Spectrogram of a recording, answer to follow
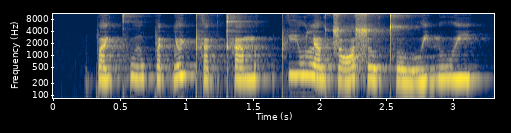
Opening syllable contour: rising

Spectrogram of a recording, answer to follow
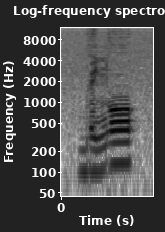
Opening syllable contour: low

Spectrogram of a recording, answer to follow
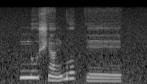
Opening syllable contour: high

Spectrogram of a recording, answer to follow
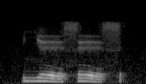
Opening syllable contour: falling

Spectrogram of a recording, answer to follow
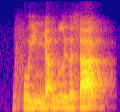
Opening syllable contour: rising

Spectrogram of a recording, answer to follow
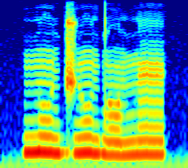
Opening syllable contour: high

